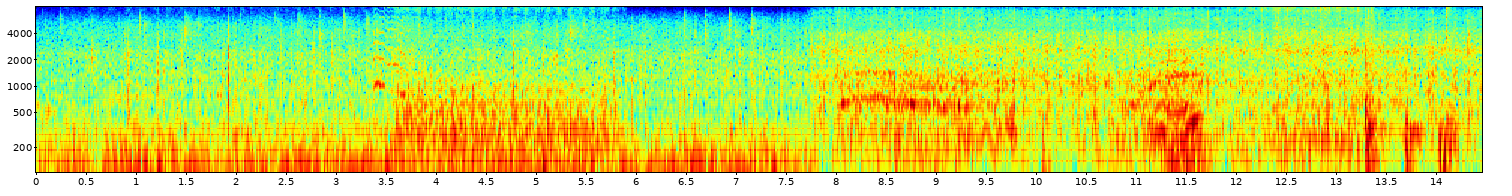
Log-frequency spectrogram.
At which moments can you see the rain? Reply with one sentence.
You can hear the rain from 0.0 to 14.4 s.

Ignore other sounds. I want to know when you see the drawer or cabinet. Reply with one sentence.
You can hear the drawer or cabinet from 3.4 to 3.9 s.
